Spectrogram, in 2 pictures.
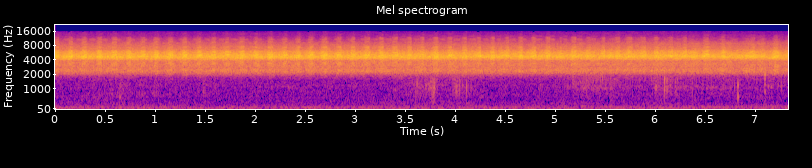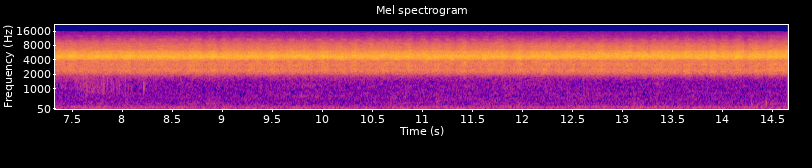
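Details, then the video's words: Cicadas in a Croatian forest give a continuous high electric-sounding buzz with fine rapid pulsing, holding steady while a few faint clicks and taps sound in the background. "Cicada (Cicala) in Croatia"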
